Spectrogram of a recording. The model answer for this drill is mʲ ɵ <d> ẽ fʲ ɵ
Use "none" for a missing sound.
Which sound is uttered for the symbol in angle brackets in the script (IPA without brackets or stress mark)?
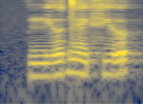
d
